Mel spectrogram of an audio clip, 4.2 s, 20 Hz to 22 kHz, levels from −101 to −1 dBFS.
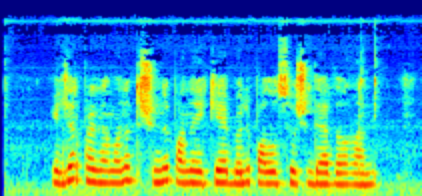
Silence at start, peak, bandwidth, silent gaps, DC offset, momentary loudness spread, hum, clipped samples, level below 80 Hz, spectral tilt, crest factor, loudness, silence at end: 0.5 s; -2 dBFS; 16.5 kHz; none; under 0.1%; 6 LU; none; under 0.1%; -50 dBFS; -4 dB/octave; 16 dB; -17 LUFS; 0.2 s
